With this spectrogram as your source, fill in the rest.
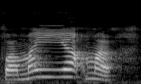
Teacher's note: idgham bigunah karena ada nun mati bertemu dengan huruf ya, cara membacanya masuk dengan mendengung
